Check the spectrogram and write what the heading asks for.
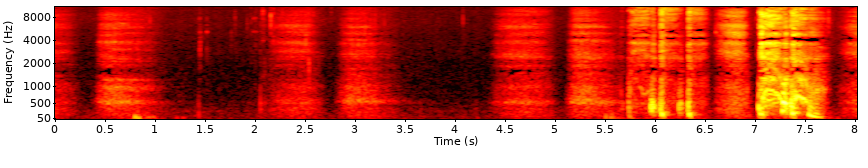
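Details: A few soft breathy exhalations, then a run of about six forceful coughs in quick succession; cough.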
